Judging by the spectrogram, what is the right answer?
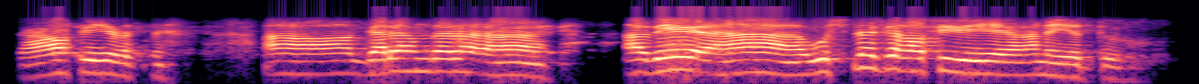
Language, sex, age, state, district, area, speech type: Sanskrit, female, 60+, Tamil Nadu, Chennai, urban, conversation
